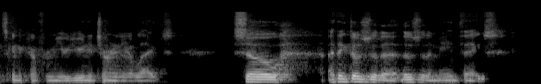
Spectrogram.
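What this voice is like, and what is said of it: Voice starting to give out. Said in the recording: “I'm starting to lose my voice, guys. This is this is a physical thing to do. Talk to yourself for for 20 minutes straight.”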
